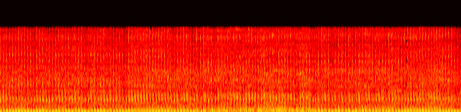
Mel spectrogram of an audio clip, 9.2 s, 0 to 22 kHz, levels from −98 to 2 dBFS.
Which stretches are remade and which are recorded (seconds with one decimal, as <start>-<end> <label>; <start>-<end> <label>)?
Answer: 0.0-4.1 recorded; 4.1-6.3 remade; 6.3-9.2 recorded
